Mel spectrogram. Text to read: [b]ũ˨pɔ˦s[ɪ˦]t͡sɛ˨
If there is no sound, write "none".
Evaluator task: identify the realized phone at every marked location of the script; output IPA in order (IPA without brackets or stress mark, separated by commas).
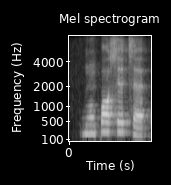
ɡʷ, ɪ˦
